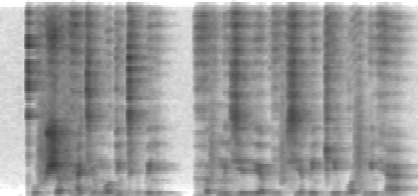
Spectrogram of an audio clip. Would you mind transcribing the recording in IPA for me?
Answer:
kʷʼɪf ʃɜfɦætʲɜ ŋʷɜɡɪlʲdʱɪbɪlʲ | ɦəfŋʷəlʲzʲɑ rʲɜbʱifsʲæpilʲ ɡʱilʲɡʷɑfŋilʲɦæ

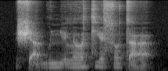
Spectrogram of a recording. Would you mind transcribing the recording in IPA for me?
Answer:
ʃa̰ɡʷeɲḛ lʌtʲa sɔta̰

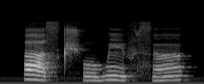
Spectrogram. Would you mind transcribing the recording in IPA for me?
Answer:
ast͡ʃʰo wẽfsɐ̃

